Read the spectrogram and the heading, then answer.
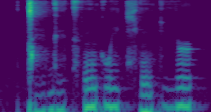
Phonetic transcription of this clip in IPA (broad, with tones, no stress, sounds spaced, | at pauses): ǀ e̤˩ d e̤˧ t͡sʼ ĩ˧ k w i˧ t͡ɕʰ ĩ˩ k i̤˥ ɹ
